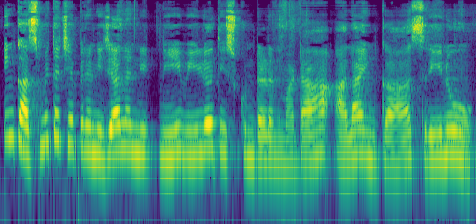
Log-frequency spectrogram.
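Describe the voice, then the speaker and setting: High-voiced woman recapping a serial. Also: normal speed. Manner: animated, jumps into voicing each character's lines. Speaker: narrator retelling a TV serial episode. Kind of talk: casual storytelling recap with acted dialogue.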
